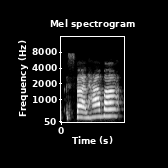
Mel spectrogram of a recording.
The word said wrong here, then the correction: Svadhyaya: I know exactly what you're talking about. Spell it for me one more time. – S-V-A-D-H-Y-A-Y-A. But it means study. – Svadhyaya. – Svadhyaya. – Svadhyaya. Mm-hmm. I believe that's right.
